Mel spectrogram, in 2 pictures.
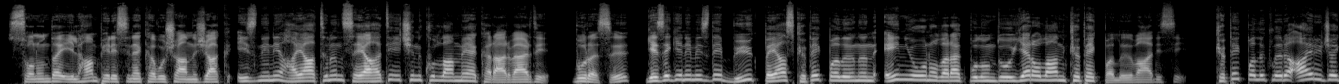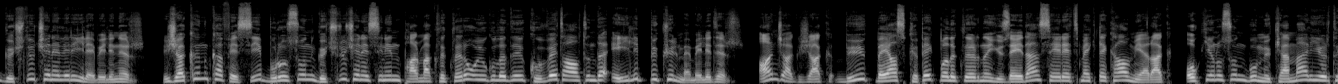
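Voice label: Turkish, male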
